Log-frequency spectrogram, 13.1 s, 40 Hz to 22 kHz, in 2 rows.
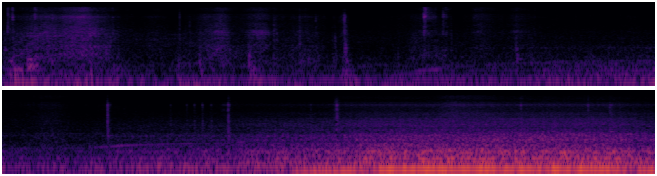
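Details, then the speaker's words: VW Polo 9N3 heater blower motor that squeaked, after removal, cleaning, lubrication and refitting: it spins up to a smooth, even whoosh with no squeak or chirp; it now runs quietly and healthy. "друзья и о чудо все работает тихо божьей помощью сделали"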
